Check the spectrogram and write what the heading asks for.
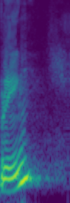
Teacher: The three-term formula is front, between, close and half close, unrounded vowel.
